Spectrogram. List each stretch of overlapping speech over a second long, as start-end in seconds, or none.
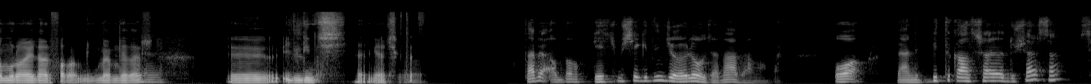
none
